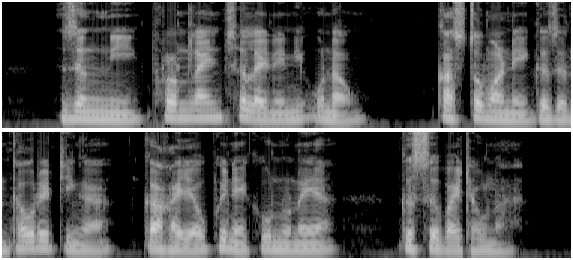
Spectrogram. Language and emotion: Bodo, sad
